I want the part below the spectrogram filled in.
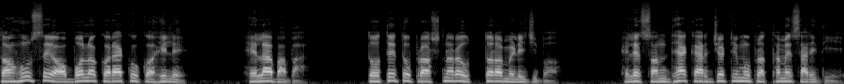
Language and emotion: Odia, neutral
